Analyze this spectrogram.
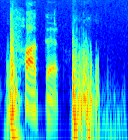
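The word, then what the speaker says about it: Vater: எழுத்தை ஃபவ் என்று கூறினேன் எப்பொழுதுமே ஜெர்மனில் வி என்ற ஆங்கில எழுத்து எப் அல்லது போன்ற அந்த ஃபௌவ் அந்த உச்சரிப்புடன் தான் வரும் ஆனால் ஃபாதர் அதேபோல்தான் இங்க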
